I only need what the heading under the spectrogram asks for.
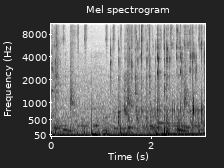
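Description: Liquid pouring steadily into a cup while making milk tea, a continuous soft splashing and trickling with a few small drips, heard alone without any talking.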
